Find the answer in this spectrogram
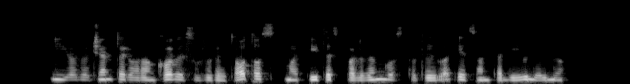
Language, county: Lithuanian, Tauragė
